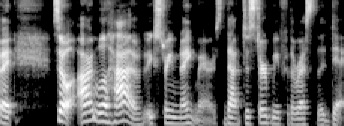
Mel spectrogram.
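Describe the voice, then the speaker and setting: A woman speaks with lively intonation at a moderate pace. The background is quiet. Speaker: grief podcast host and speaker. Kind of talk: casual interview chat.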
